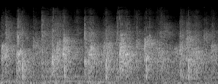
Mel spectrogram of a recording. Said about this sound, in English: Oh, I thought you clap your hands for God.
